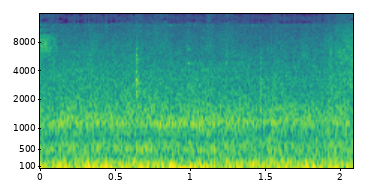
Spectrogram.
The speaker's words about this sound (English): So I'm recording this in my loud ass car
